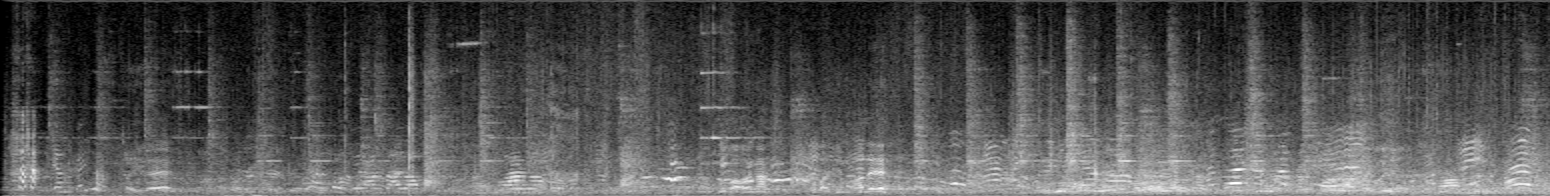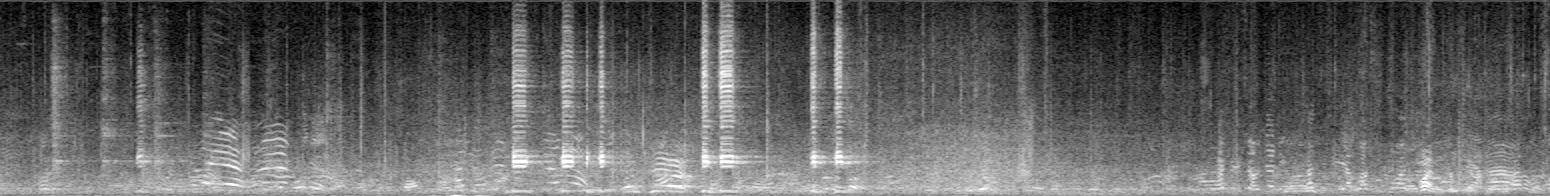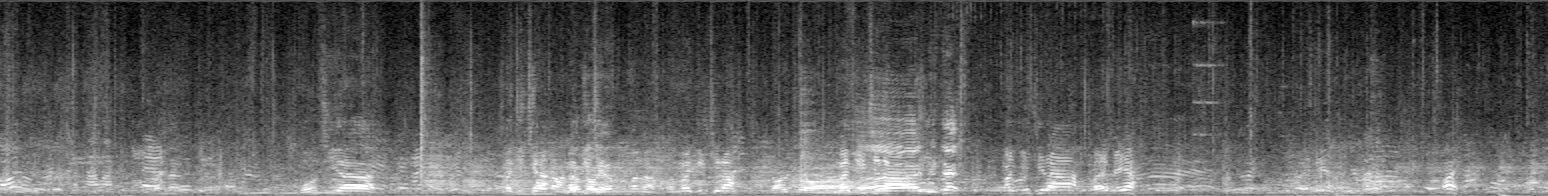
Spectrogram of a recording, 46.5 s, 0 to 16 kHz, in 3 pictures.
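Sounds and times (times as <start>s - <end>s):
car traffic and traffic jam noise: 0.0s - 46.4s.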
